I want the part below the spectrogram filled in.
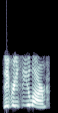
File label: Voices Alarm State Female; rebel cops 2019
